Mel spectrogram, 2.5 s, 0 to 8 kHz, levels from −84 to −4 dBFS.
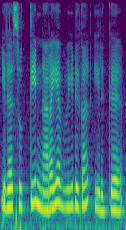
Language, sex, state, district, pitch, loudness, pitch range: Tamil, female, Tamil Nadu, Nilgiris, 205 Hz, -15 LUFS, 180-220 Hz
